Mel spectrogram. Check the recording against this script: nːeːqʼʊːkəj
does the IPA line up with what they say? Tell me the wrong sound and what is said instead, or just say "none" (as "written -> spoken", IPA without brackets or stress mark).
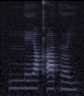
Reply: ʊː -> əː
